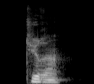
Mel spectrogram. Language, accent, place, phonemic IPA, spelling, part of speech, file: French, France, Lyon, /ty.ʁɛ̃/, Turin, proper noun, LL-Q150 (fra)-Turin.wav
- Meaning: Turin (a city and comune, the capital of the Metropolitan City of Turin and the region of Piedmont, Italy)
